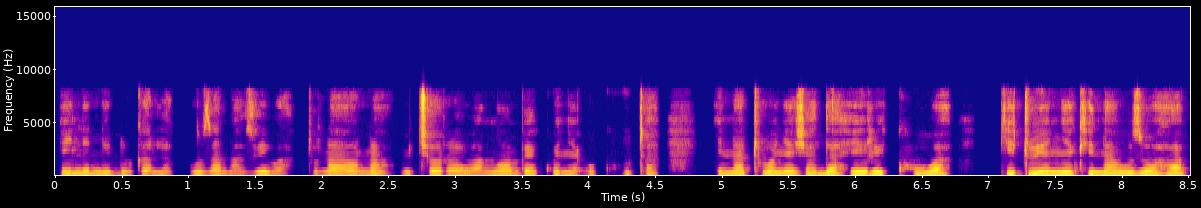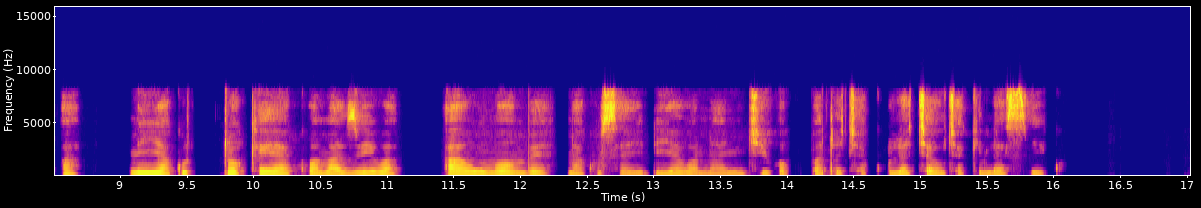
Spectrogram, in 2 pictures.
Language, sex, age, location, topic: Swahili, female, 18-24, Kisumu, finance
